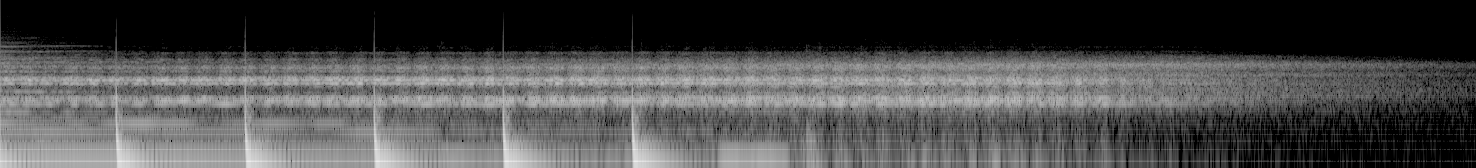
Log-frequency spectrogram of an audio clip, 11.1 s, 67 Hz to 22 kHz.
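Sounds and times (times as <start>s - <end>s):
low bass note: 0.0s - 3.4s
held keyboard chord: 0.0s - 4.2s.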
